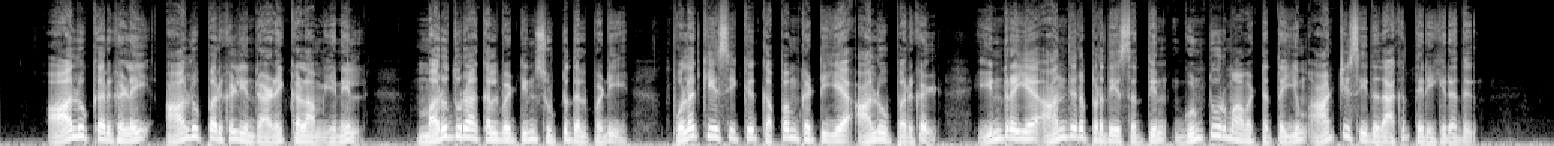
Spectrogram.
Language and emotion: Tamil, neutral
